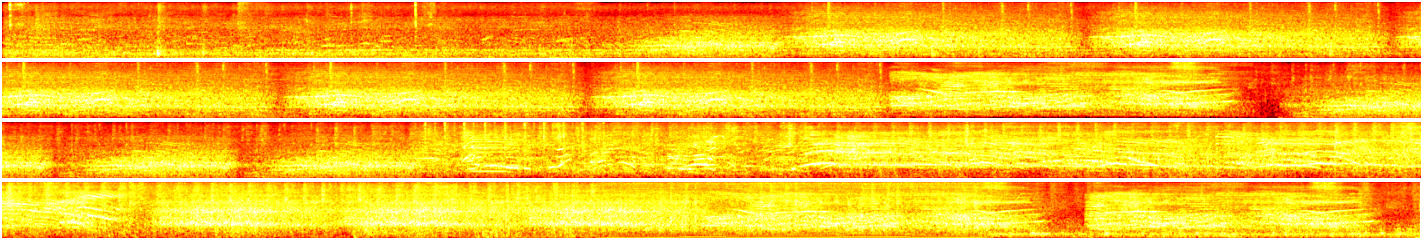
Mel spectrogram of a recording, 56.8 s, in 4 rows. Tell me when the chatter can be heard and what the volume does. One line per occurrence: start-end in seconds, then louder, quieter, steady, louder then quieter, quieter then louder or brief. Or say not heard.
0.0-56.7 steady.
